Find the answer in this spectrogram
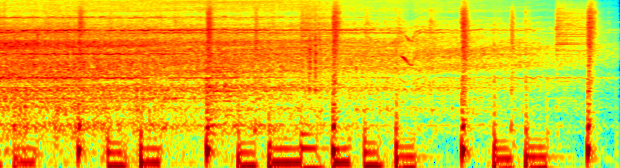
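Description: A tilther, a small bed tiller driven by a cordless drill, running steadily: a motor whine over churning soil, which cuts off just before the end. Background music with a repeating bass line plays over it.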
